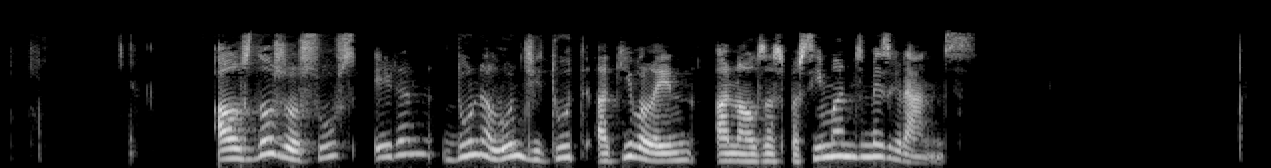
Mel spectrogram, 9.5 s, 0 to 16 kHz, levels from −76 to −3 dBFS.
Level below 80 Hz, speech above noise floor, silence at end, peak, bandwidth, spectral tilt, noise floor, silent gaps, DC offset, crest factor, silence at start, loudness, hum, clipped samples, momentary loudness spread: -66 dBFS; over 70 dB; 2.25 s; -2 dBFS; 8 kHz; -3.5 dB/octave; under -90 dBFS; 2.68-2.79 s, 5.28-5.34 s; under 0.1%; 20 dB; 1.65 s; -20 LUFS; none; under 0.1%; 11 LU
